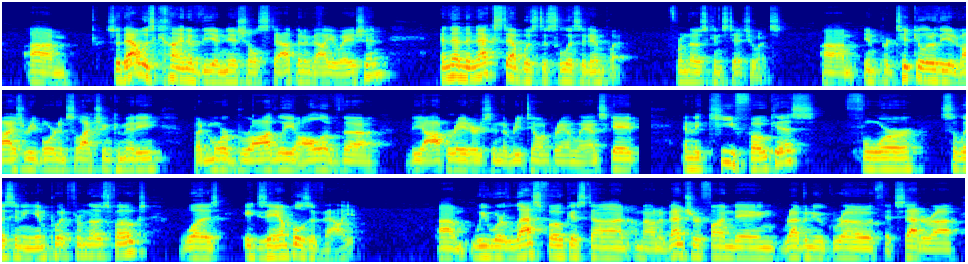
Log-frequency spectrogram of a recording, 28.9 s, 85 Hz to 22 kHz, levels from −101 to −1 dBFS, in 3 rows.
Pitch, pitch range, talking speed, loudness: 115 Hz, 110-130 Hz, 155 wpm, -34 LUFS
